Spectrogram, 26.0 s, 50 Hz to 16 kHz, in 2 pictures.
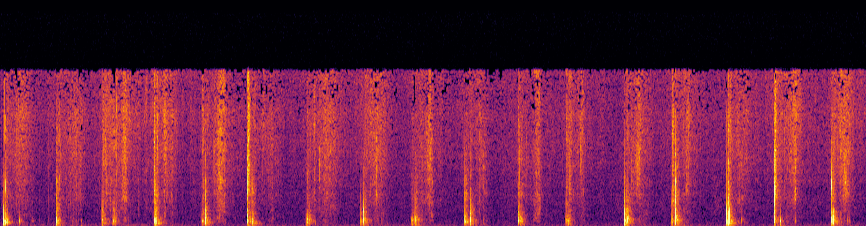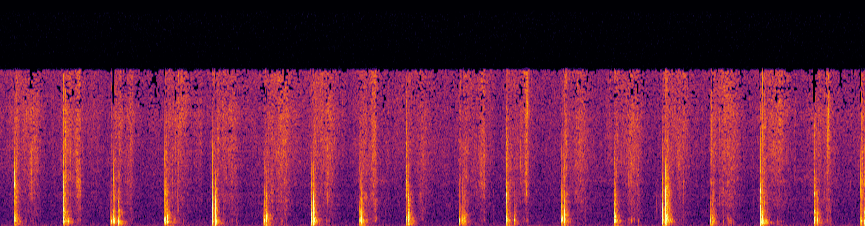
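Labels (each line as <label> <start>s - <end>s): Rhythmic footsteps hitting the ground. 0.1s - 26.0s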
